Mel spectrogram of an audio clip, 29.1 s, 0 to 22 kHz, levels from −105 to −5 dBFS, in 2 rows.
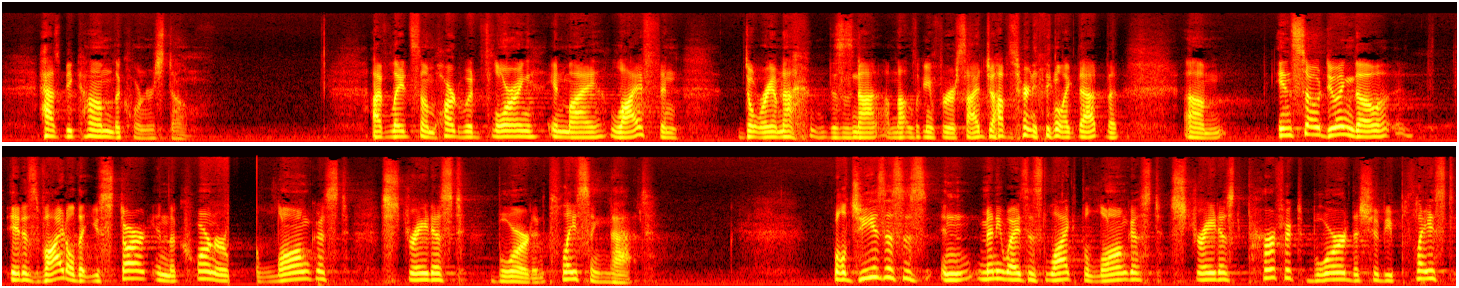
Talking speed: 150 wpm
